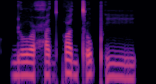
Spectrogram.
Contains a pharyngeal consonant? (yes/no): yes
